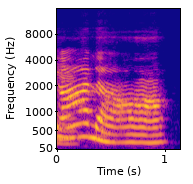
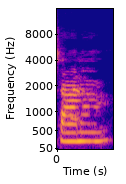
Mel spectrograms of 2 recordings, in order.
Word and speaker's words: Shana: So it's Shana. Shana, like in Spanish, Shana.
